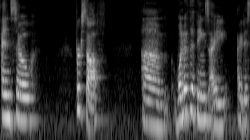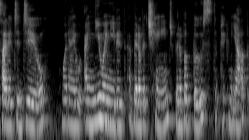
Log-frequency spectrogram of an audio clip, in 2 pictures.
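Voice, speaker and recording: A woman's voice: medium pitch, recorded from a distance. Woman talking reflectively, a bit off-mic. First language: not Arabic. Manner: thoughtful, many fillers and restarts, gentle laughs. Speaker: podcast host. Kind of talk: casual reflective talk.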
